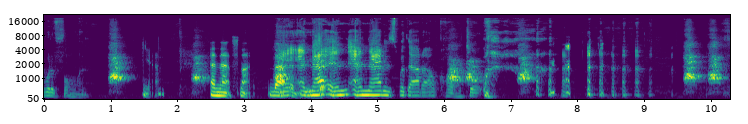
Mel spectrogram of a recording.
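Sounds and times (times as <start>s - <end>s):
speech: 0.0s - 0.8s, 1.5s - 1.9s, 2.5s - 8.5s
dog barking at a door: 1.0s - 1.4s, 2.2s - 2.5s, 6.0s - 7.7s, 9.6s - 10.2s
laughter: 6.4s - 9.6s.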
